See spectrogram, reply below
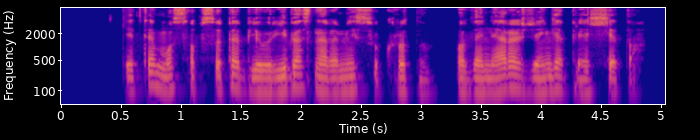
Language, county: Lithuanian, Klaipėda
